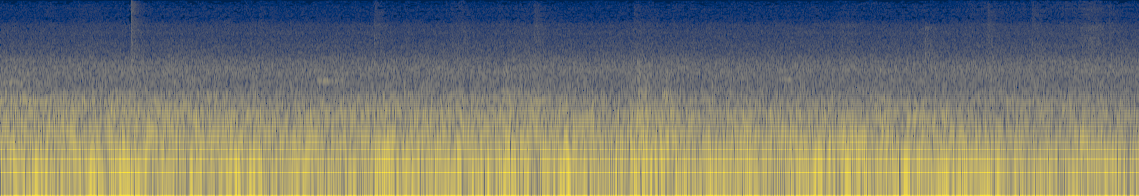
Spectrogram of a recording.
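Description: Inside the cabin of a China-made MTR Tuen Ma Line electric train running at speed: a steady low rumble of wheels on rails and running gear, with a few faint clicks.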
